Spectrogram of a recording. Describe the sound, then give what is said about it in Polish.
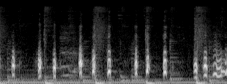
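Hens clucking on a poultry farm holding about 3,000 birds, with many short, clipped clucks in quick irregular bursts, overlapping toward the end. “I oczywiście 3000 kur tutaj obok nas było, którym też bardzo dziękuję.”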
